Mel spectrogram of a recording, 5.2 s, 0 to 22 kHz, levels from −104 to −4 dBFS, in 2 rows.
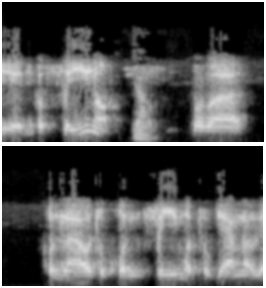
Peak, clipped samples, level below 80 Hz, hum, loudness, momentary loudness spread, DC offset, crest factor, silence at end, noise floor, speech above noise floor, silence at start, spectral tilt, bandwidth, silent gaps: -2 dBFS; under 0.1%; -72 dBFS; none; -16 LUFS; 13 LU; under 0.1%; 18 dB; 0 s; -65 dBFS; 47 dB; 0 s; -2.5 dB/octave; 11 kHz; none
